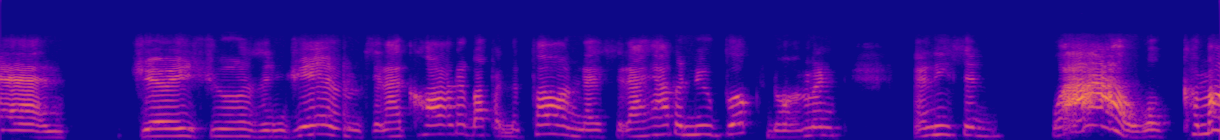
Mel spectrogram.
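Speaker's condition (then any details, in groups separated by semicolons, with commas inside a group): Cerebral palsy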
